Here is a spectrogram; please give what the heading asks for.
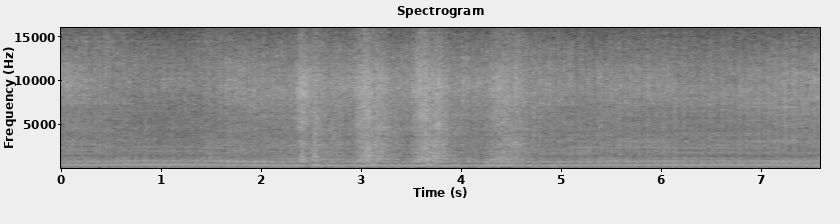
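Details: Freshly built Chevy Performance 454 big-block V8 on a run-in stand at first fire-up: settles into a steady, even idle with no knocks or misses. Normal idle; oil later leaked from the plastic oil-gauge line that touched the headers as it warmed.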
